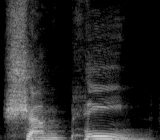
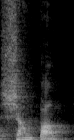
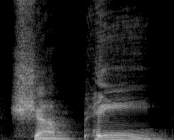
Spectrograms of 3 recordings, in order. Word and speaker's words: champagne: bubble years that's Japanese English and remember the pronunciation is champagne not shampang champagne champagne I really had to get that off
